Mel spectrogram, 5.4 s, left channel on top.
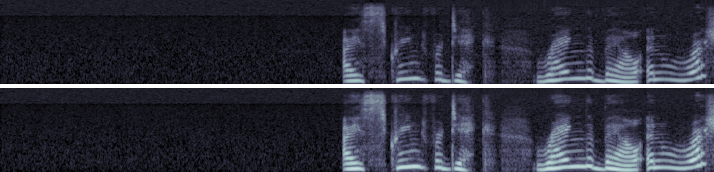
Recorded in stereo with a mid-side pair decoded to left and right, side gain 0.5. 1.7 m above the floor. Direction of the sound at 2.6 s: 50° right.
